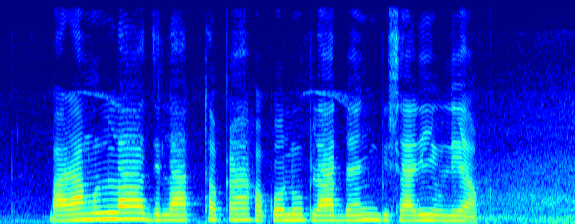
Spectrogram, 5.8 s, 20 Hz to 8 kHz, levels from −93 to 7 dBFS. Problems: constant background noise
